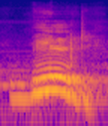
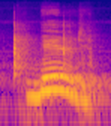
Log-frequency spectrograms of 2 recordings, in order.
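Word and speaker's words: build: দেখুন আরেকটি উদাহরণ বি ইউ আই এল ডি উচ্চারণ কি হচ্ছে বিল্ড বিল্ড বিল্ড মানে হচ্ছে নির্মাণ করা মানে ভিউয়ার্স নির্মাণ করা।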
